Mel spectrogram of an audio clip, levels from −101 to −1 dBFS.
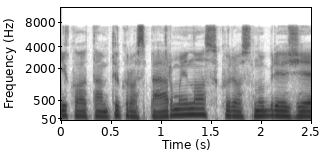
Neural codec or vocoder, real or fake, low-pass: none; real; 7.2 kHz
